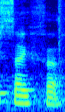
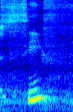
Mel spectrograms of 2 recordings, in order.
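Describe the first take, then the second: First: The first vowel sounds like 'eye'. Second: The first vowel sounds like 'ee'. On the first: The speaker calls it right. "me saying it the way I did probably sounds a little different" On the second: The speaker calls it wrong. "which is actually incorrect pronunciation"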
